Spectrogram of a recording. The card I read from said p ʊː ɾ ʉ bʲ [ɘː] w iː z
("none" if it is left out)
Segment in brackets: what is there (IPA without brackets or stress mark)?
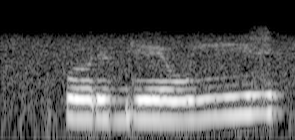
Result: eː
